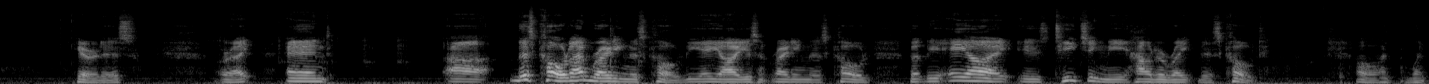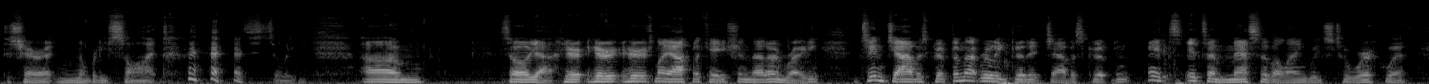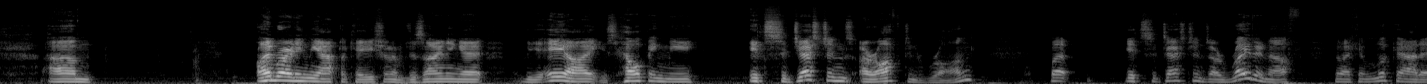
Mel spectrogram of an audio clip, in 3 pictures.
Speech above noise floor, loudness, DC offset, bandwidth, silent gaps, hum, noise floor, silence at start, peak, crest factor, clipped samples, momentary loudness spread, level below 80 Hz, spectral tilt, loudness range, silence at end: 30 dB; -31 LUFS; under 0.1%; 16 kHz; none; none; -61 dBFS; 0.7 s; -6 dBFS; 26 dB; under 0.1%; 17 LU; -54 dBFS; -5.5 dB/octave; 11 LU; 0 s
